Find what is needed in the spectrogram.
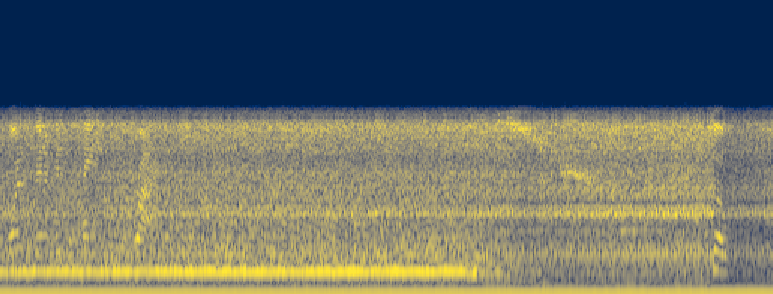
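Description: Workshop machinery running: a steady electric-motor hum over loud rushing air. About six seconds in the hum winds down in pitch and fades, while the air noise carries on.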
